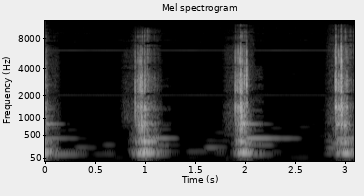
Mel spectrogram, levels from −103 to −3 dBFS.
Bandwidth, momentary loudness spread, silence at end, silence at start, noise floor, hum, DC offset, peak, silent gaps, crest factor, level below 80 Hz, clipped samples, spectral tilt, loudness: 11.5 kHz; 10 LU; 0 s; 0 s; -81 dBFS; none; under 0.1%; -14 dBFS; none; 30 dB; -90 dBFS; under 0.1%; -2 dB/octave; -39 LUFS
